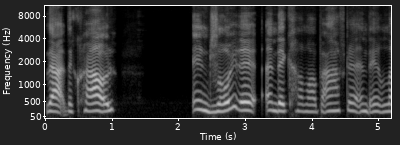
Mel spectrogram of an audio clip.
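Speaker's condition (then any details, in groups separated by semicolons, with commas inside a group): Cerebral palsy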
